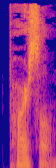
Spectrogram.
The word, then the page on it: parcel: ar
